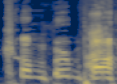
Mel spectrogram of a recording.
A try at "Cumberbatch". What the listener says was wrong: Not that way with a lack of confidence towards the end. Cumberbatch.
